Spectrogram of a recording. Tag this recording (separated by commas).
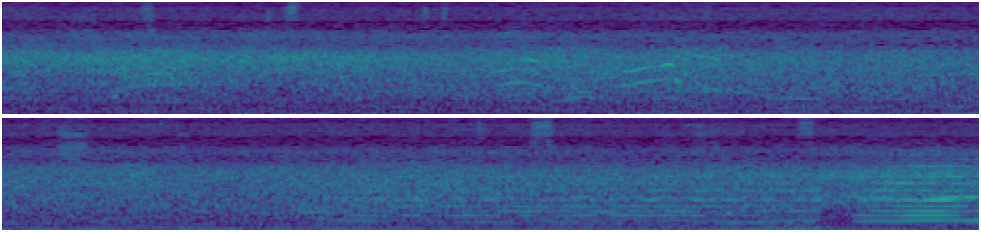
Speech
